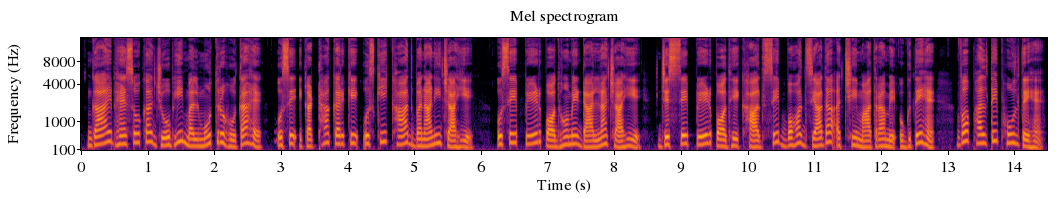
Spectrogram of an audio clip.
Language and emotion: Hindi, neutral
